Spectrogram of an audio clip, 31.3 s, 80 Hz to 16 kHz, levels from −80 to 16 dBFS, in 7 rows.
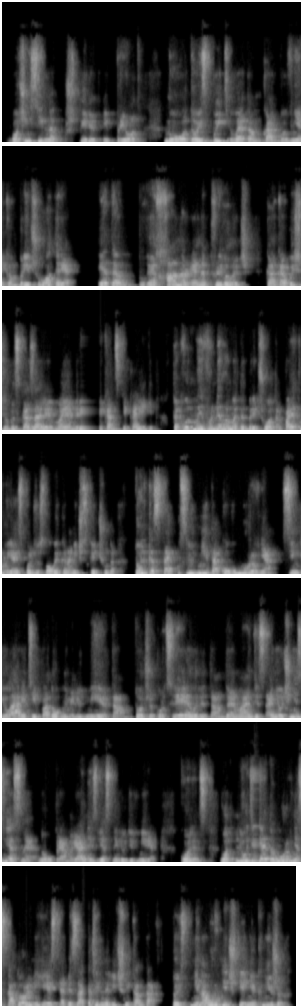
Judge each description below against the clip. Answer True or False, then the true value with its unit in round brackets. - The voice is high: True (210 Hz)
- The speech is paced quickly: True (170 wpm)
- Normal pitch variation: False (5.7 semitones)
